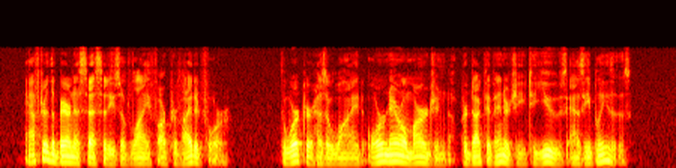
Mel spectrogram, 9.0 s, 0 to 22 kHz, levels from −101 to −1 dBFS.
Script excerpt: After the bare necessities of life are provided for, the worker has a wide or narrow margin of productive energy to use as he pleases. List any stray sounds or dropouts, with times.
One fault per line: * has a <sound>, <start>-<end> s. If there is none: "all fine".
all fine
